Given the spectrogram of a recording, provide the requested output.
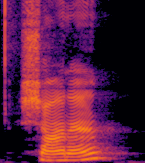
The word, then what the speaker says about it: Shanna: We got a question from Shanna. She says rhymes with banana. Thank you. See, I would have said it wrong.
